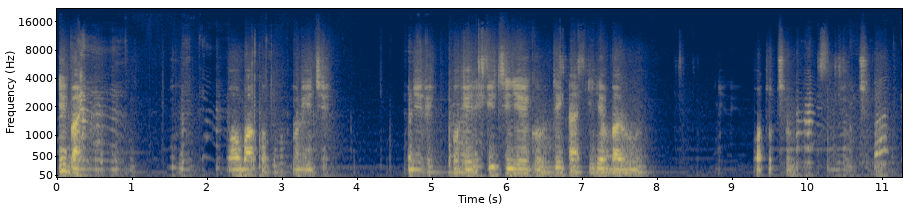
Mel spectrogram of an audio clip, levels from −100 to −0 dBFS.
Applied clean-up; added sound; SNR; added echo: neural mask model RNNoise.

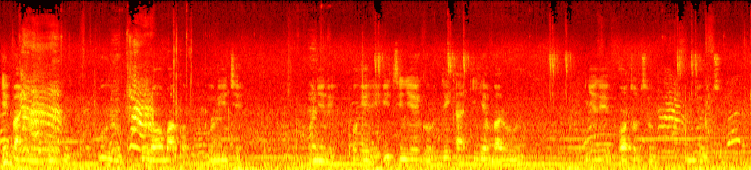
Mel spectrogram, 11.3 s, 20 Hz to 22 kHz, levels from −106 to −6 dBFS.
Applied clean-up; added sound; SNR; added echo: none; Bird; -2 dB; none.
